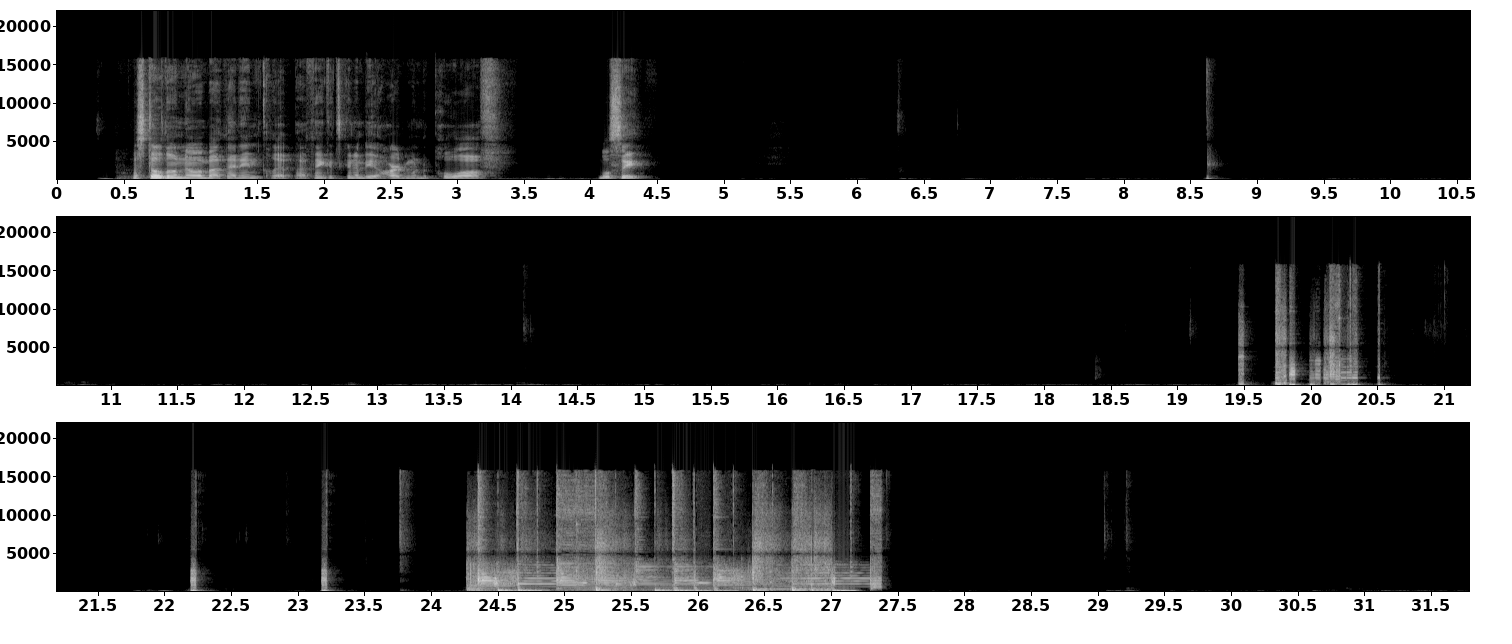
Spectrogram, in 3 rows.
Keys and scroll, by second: 6.3 h, 6.8 a, 14.1 f, 21.4 Down, 21.7 i, 22.1 Left, 22.9 b, 23.4 a, 23.7 space, 27.1 space, 28.0 a.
